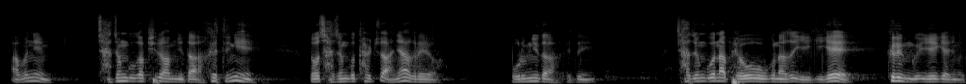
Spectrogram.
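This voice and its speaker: A male pastor preaching a sermon in a church, talking with his congregation and putting questions to them. His voice sits somewhat high for a man. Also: fairly bright tone. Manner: conversational, asks the congregation questions. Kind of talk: sermon with a childhood story. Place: church sanctuary.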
